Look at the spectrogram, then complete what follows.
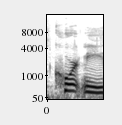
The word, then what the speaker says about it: Courtenay: I wasn't quite sure it's Courtney spelled differently said I tell people it said normally spelled differently okay it's spelled Courtin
